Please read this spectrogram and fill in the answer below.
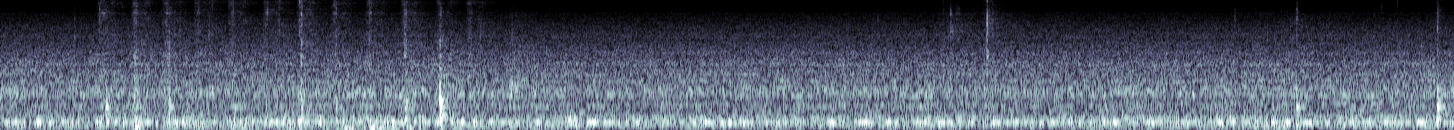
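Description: Steady hum and hiss, like a fan running, with faint light clicks of small tools and parts being handled at a soldering bench: a quick run of them about half a second in, then a few scattered ones later.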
